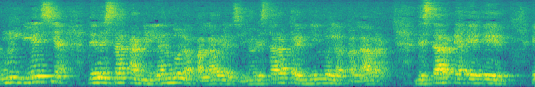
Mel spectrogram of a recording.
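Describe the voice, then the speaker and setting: Guy preaching in church, kinda high voice, very echoey and far from the mic, keeps tossing in "verdad?". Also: a little mellow. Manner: conversational preaching with frequent "¿verdad?" and repeated filler words. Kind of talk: sermon. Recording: very echoey room from a distance.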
